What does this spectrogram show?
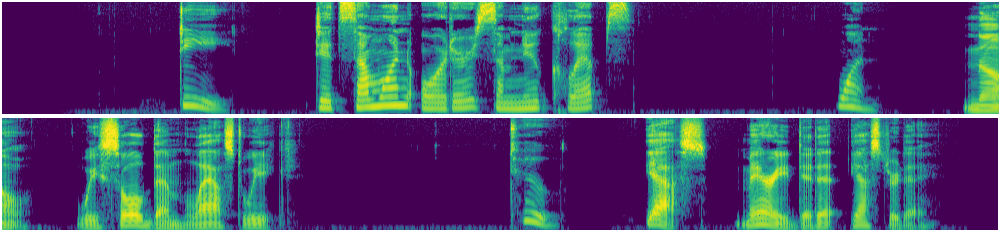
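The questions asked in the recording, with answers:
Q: Did someone order some new clips?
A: 2: Yes, Mary did it yesterday.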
